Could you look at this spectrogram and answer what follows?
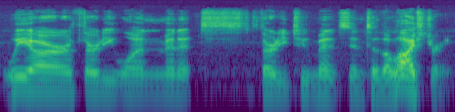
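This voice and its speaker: A man's voice: medium pitch, gravelly, dry recording. A man in his sixties hosting a casual livestream, talking in a rambling way with frequent restarts and fillers. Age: 60s. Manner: rambling, halting with repeated restarts. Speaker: livestream host.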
